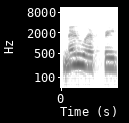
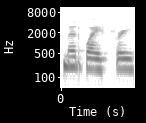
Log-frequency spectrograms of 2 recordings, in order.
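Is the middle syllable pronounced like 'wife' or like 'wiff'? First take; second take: wiff; wife. First: The middle syllable sounds like 'wiff'. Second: The middle syllable sounds like 'wife'. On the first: The speaker calls it right. "it's actually pronounced" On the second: The speaker calls it wrong. "commonly pronounced"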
